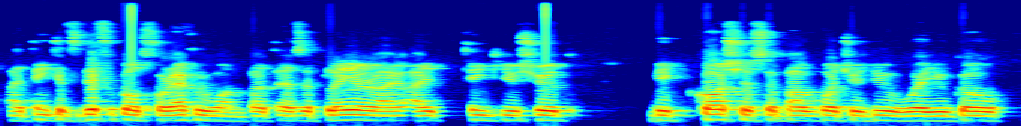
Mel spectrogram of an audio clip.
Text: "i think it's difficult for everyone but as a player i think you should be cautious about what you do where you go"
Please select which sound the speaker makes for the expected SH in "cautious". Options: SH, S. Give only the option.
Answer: SH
